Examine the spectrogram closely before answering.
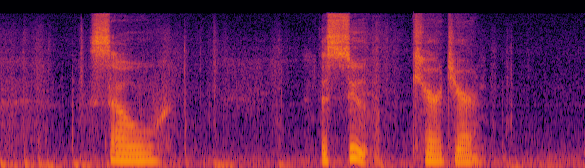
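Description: A young woman speaks softly and gently, close by.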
